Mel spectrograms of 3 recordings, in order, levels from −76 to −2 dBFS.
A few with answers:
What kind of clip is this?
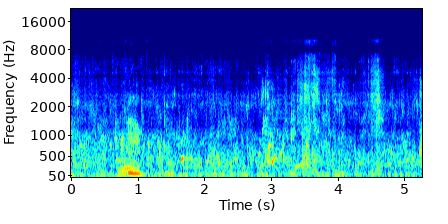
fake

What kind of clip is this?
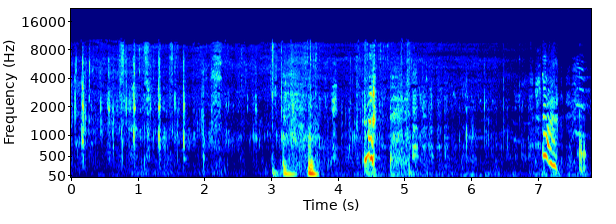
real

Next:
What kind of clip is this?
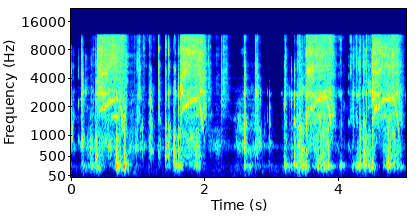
fake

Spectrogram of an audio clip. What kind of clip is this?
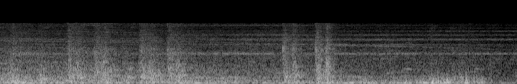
real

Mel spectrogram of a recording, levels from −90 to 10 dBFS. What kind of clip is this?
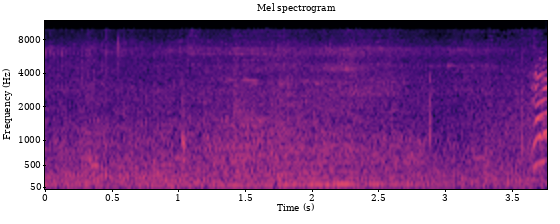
real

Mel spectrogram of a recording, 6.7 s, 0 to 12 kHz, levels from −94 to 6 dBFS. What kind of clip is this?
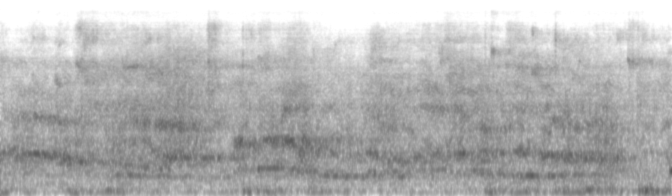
fake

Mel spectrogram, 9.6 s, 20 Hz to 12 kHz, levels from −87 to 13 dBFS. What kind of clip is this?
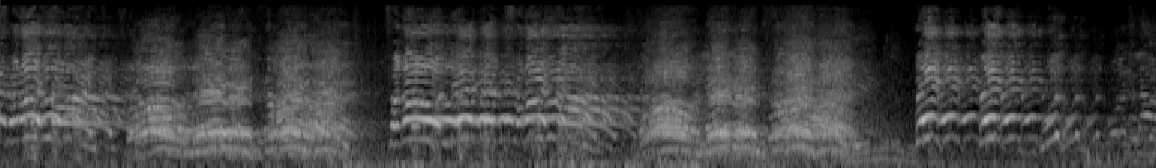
real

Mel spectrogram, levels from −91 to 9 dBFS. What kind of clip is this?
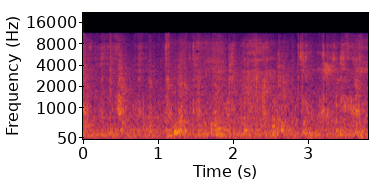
real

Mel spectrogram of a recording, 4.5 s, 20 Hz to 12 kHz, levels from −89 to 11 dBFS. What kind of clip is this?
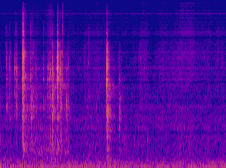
fake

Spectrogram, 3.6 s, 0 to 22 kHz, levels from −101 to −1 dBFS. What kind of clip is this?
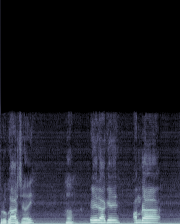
fake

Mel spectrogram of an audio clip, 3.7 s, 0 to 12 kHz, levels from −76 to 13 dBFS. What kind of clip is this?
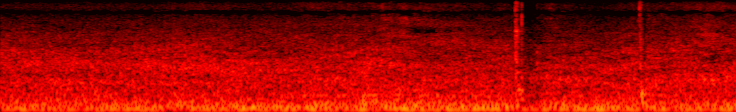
real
